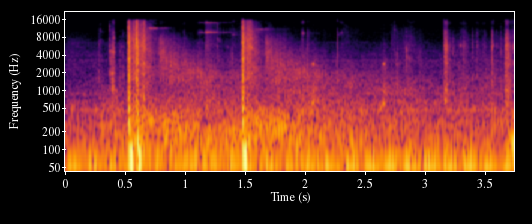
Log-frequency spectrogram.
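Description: A gun in the video game Far Cry 3: Blood Dragon fires bullets, two sharp loud shots standing out above a steady rattling stream of quieter, faster fire.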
